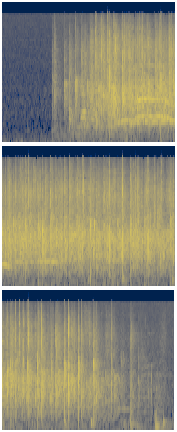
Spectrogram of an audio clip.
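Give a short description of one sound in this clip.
A room full of people applauds loudly.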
